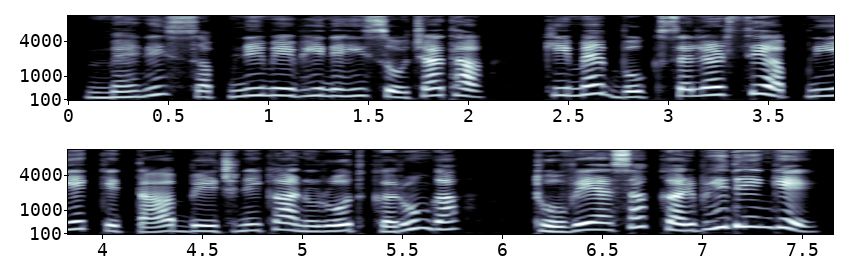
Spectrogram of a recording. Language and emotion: Hindi, surprised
